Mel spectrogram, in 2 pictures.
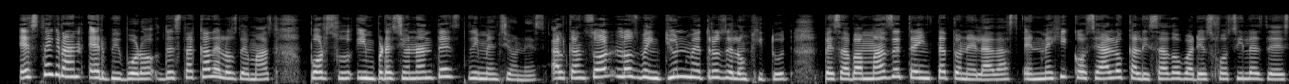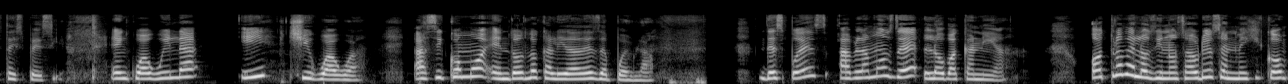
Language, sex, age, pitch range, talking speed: Spanish, female, 10-29, 255-315 Hz, 125 wpm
